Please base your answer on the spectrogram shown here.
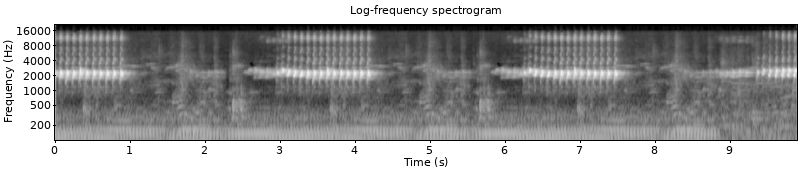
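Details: Female sooty-headed bulbul calling the male: rapid, high, buzzy chattering trills, each burst about a second long, repeated roughly every three seconds, with faint softer notes between and a low hum beneath.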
